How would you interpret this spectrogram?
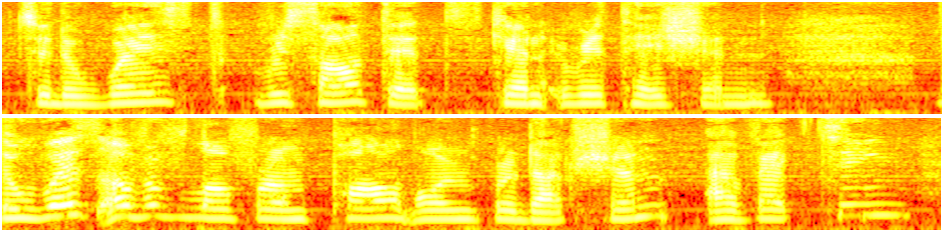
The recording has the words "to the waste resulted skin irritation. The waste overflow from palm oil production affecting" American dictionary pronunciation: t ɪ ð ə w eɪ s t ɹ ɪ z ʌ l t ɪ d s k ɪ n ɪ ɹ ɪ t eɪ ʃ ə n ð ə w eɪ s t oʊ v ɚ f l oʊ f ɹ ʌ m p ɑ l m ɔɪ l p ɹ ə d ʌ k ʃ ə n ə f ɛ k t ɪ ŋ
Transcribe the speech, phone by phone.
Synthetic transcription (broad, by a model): t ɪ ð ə w eɪ s t ɹ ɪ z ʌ l t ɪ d s k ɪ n ɪ ɹ ɪ t eɪ ʃ ə n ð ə w eɪ s t oʊ v ɚ f l oʊ f ɹ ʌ m p ɑ l m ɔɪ n p ɹ ə d ʌ k ʃ ə n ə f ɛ k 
